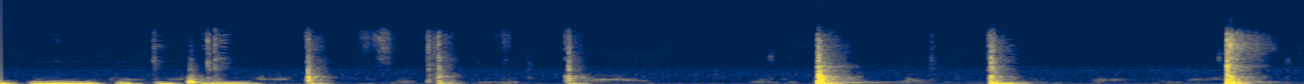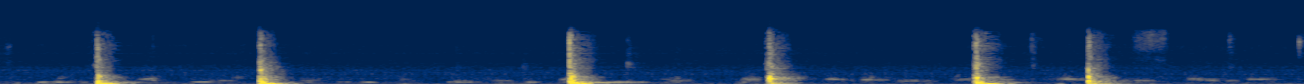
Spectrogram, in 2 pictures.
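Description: Cards snap down on a table, one at a time.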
